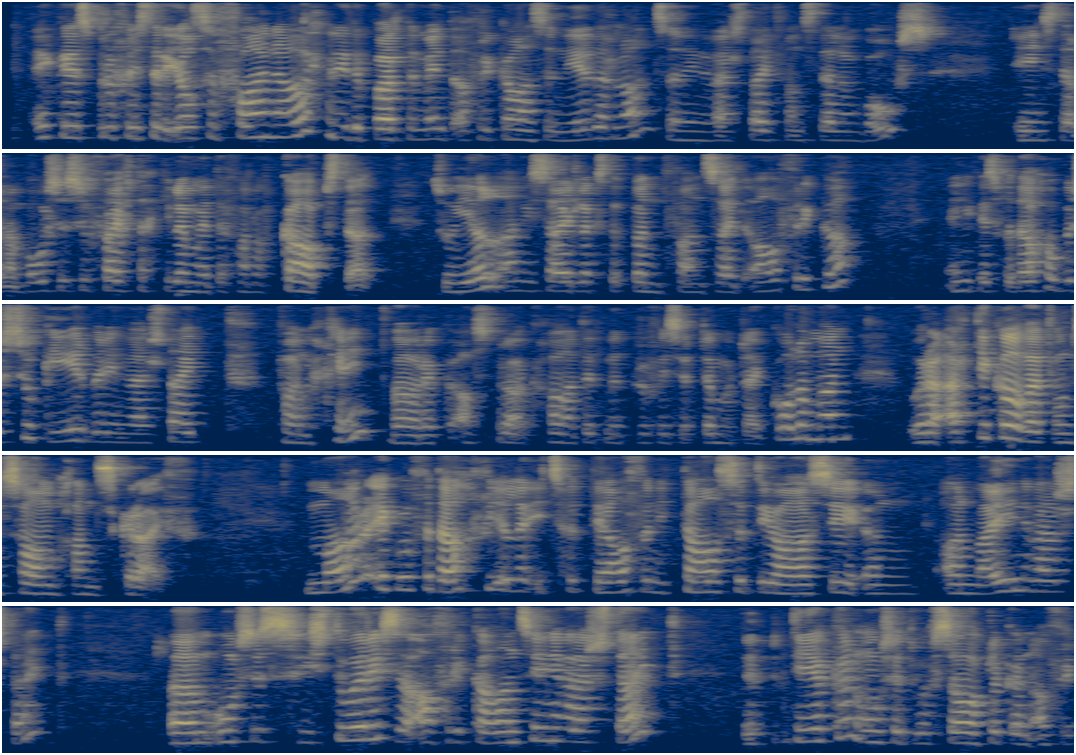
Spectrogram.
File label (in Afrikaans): standaardafrikaans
